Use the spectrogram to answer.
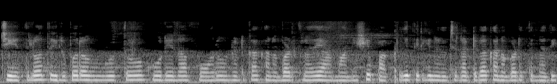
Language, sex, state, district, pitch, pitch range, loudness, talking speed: Telugu, female, Andhra Pradesh, Visakhapatnam, 195 Hz, 190-205 Hz, -15 LUFS, 140 wpm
